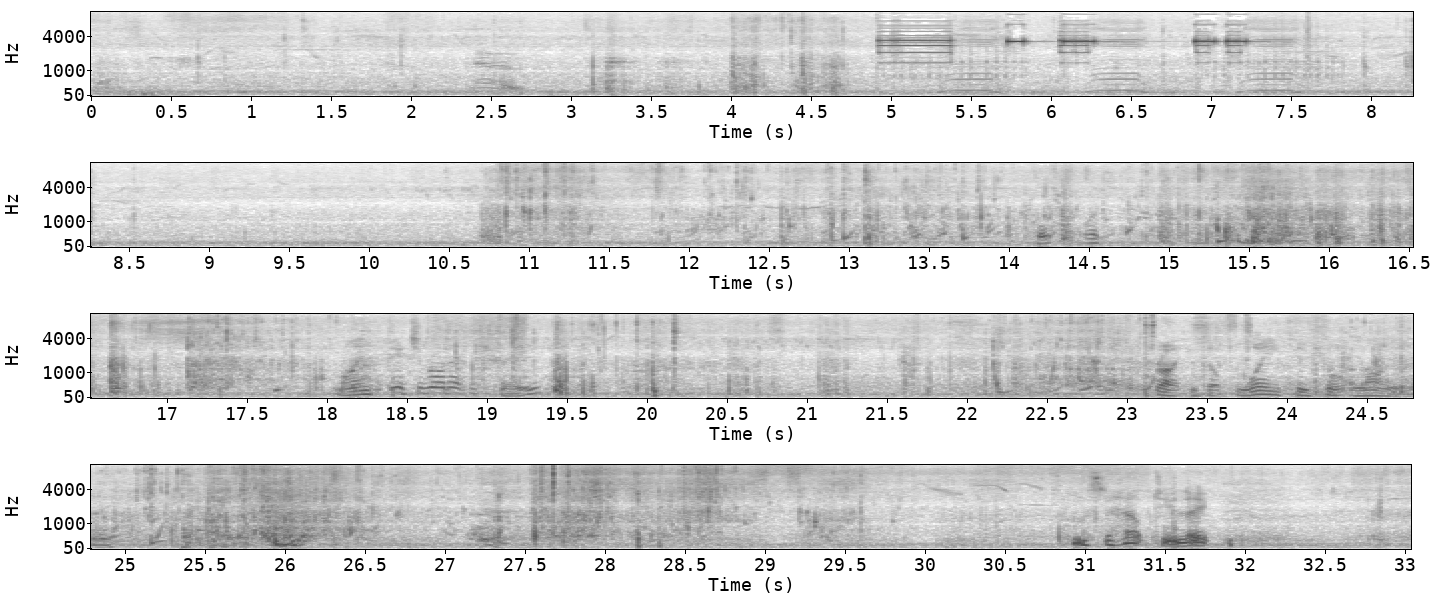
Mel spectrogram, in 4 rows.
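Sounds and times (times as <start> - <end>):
bite alarm beeping: 4.9 - 7.6.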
